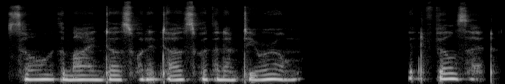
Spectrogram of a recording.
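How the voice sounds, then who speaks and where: A woman guiding a sleep meditation in a calm, hushed, breathy whisper, soothing and soft. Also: a little high, a little slow.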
